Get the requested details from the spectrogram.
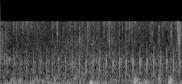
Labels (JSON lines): {"label": "biophony, rattle", "recorder": "SoundTrap 500"}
